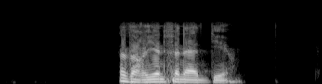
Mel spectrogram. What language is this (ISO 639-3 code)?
kab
